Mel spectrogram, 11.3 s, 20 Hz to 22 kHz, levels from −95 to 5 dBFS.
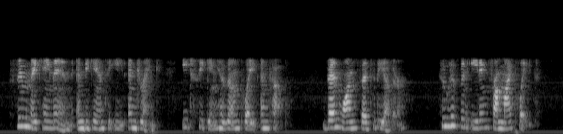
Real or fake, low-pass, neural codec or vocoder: real; 3.6 kHz; none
